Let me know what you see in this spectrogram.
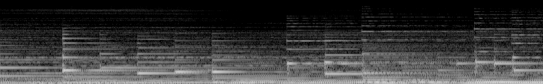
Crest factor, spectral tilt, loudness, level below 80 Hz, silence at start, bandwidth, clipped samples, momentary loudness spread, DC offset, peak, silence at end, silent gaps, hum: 14 dB; -7.5 dB/octave; -20 LUFS; -24 dBFS; 0 s; 14 kHz; under 0.1%; 5 LU; under 0.1%; -4 dBFS; 0 s; none; none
